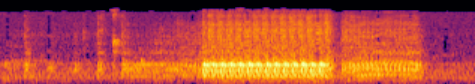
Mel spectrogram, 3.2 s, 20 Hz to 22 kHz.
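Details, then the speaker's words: Commodore 1541 disk drive for the C64 being repaired; head hammers against its stop in rapid, buzzy rattling bursts continuously, never settling as it should if the drive recovers. "now right at this moment it does seem pretty consistent i don't want no part of this because it's very constant and but the head banging sounds good"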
